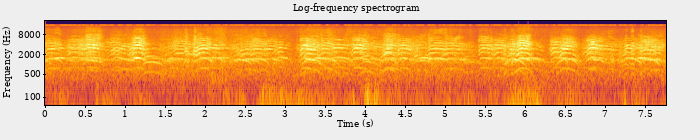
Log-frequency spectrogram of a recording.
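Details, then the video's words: Field recording at a wild gull colony on an uninhabited West Sea island: many gulls call in a dense, continuous chorus of harsh, mewing cries over a low rumble of waves. "파도소리와 갈매기소리"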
